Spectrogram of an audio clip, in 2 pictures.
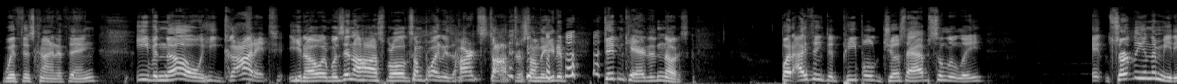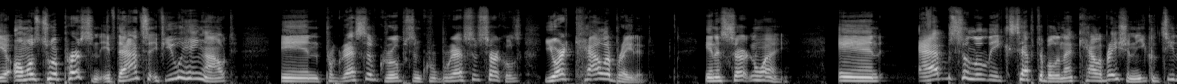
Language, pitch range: English, 135-195 Hz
